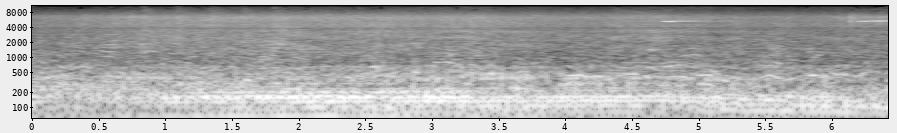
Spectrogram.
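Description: A motor vehicle's low rumble, swelling through the middle and easing again, as it passes close by, with indistinct voices in the background.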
